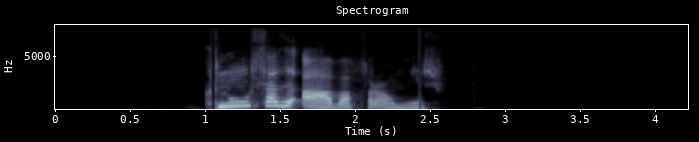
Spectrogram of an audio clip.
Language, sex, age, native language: Icelandic, female, 10, Icelandic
